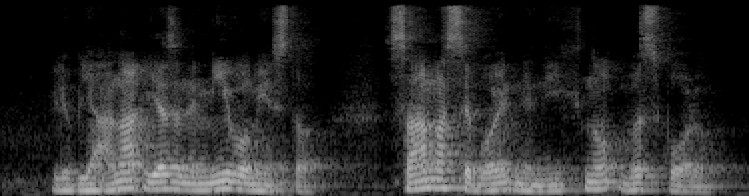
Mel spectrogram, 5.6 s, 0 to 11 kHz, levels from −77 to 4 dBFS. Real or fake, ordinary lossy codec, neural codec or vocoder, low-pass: fake; AAC, 32 kbps; autoencoder, 48 kHz, 128 numbers a frame, DAC-VAE, trained on Japanese speech; 9.9 kHz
